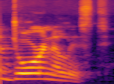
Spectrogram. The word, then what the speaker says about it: journalist: to the correct way do you say journalist or journalist he's a journalist he's a journalist or jor or jor or do you say jer journalist is the correct form okay so don't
